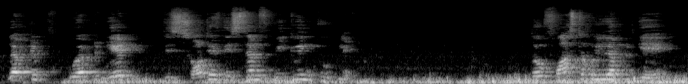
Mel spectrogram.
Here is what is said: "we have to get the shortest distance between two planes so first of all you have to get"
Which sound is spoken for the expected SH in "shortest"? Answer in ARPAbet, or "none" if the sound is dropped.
S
